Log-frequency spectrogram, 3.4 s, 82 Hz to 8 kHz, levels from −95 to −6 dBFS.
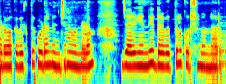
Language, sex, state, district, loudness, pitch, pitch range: Telugu, female, Telangana, Hyderabad, -15 LUFS, 230 Hz, 225-245 Hz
